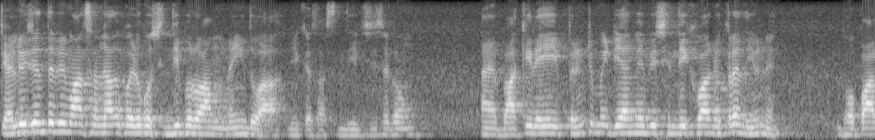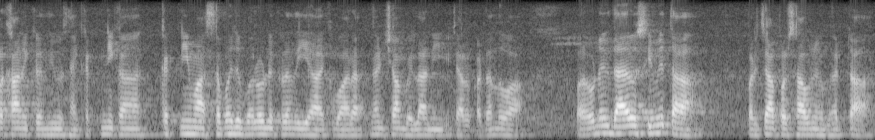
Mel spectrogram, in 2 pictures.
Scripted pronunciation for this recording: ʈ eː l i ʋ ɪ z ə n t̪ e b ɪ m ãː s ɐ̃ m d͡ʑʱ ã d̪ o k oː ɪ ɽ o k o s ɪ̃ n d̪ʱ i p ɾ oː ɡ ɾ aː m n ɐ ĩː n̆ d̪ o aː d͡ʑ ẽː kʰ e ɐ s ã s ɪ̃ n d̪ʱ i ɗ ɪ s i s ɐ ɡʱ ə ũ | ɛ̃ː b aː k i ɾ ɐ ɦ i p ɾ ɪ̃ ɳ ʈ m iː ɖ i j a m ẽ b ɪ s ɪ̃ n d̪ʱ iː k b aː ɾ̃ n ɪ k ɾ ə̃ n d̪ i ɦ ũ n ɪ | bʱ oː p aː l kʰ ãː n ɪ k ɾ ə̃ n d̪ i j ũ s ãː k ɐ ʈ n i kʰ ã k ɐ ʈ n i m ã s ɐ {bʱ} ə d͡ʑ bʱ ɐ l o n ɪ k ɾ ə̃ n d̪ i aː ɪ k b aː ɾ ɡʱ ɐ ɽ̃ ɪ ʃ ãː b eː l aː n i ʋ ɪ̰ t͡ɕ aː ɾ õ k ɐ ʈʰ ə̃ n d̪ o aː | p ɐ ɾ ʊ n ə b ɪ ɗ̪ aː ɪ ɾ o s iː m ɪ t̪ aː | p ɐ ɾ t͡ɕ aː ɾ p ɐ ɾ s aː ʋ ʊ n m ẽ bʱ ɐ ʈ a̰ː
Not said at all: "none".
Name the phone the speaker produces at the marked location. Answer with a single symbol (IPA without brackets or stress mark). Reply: bʱ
